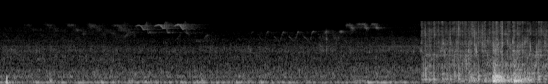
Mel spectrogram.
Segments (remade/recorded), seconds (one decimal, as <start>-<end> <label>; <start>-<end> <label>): 0.0-1.3 remade; 1.3-3.2 recorded; 3.2-5.5 remade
